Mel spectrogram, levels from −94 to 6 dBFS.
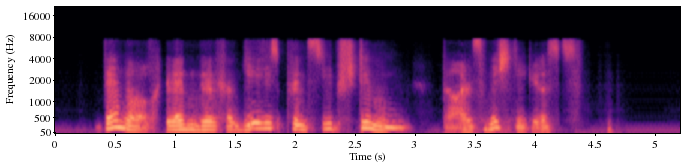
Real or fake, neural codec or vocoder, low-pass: fake; codec, 16 kHz, 0.5 kbps, FreqCodec, smaller model; 7.2 kHz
